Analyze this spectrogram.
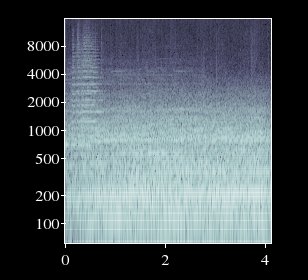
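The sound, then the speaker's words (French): Steady engine and road noise from a powerful blue car on the move, a continuous even rumble with a light whirring hiss that holds at a constant level throughout, with no voices. “nos amis prennent bientôt place dans une puissante voiture bleue.”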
